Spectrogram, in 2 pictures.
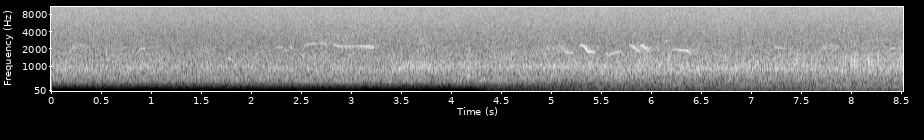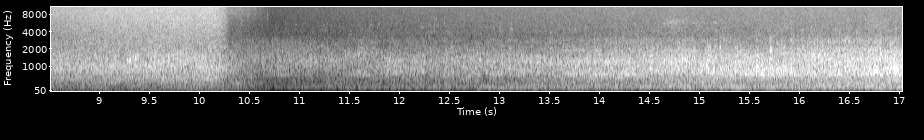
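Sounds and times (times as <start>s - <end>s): small birds chirping: 0.0s - 10.3s
steady hiss: 0.0s - 10.6s.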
